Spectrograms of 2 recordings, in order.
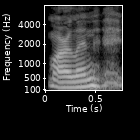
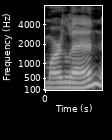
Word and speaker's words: Marlene: Marlon, Yes. you want to introduce yourself to everybody? Hi, I'm Marlene, and I'm addicted to vampires. So you pronounce it Marlene.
